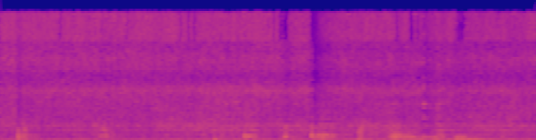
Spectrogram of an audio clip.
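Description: Onions fry in a pan with salt and green chilli while being stirred, giving a steady close sizzle with scraping stir strokes throughout.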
